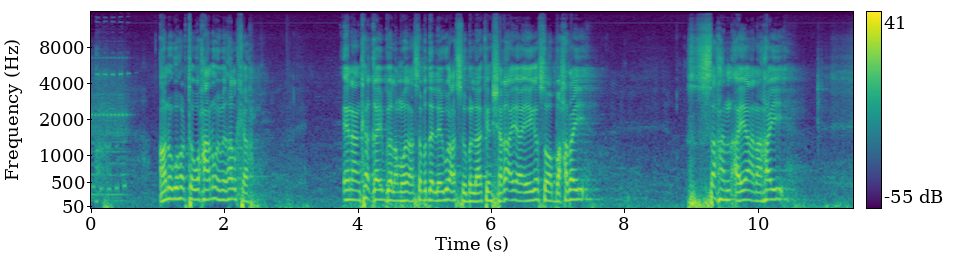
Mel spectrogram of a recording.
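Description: A man speaks loudly and forcefully into a microphone over a loudspeaker.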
